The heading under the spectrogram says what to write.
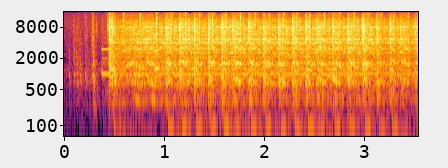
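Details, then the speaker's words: Chevy Astro van (stated as 1987, listed as 97), towed in with a crank-no-start: starter cranks steadily at about 3.5 compression beats a second but the engine never catches. A fuel pressure gauge shows plenty of pressure, so the fuel pump is ruled out. "Okay. Well, crap. What was that? It's making noises, but we got plenty of pressure here."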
